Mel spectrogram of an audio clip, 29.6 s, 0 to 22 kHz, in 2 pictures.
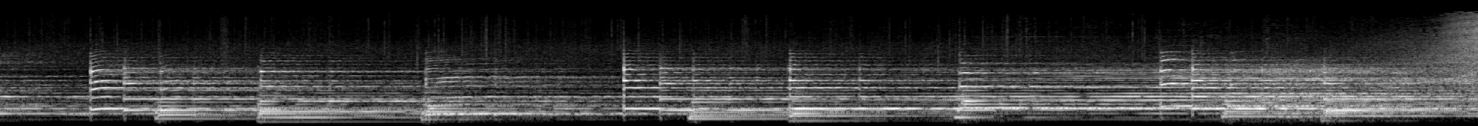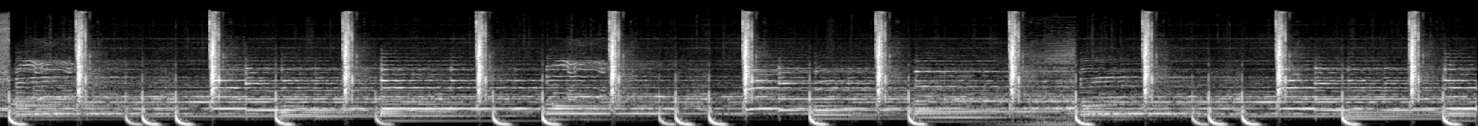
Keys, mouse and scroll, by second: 13.1 alt+click, 19.6 ctrl+alt+click, 20.3 alt+click, 29.0 alt+shift+click.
